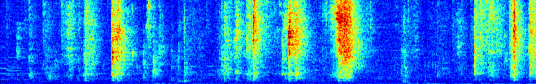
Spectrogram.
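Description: Small scissors snipping and crinkling through a package's wrapping, a handful of short, sharp, irregular cuts.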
